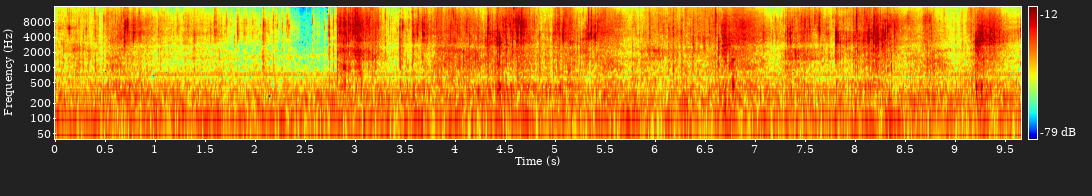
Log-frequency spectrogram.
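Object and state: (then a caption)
Dry soap curls crushed. Purple and white dry soap curls are squeezed in the palms and crumbled into a pile of flakes, then fingertips rub the pile. A dense, bright, crackling crunch runs throughout, rising and falling in bursts with a brief near-silent dip partway through. There is almost no low end.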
